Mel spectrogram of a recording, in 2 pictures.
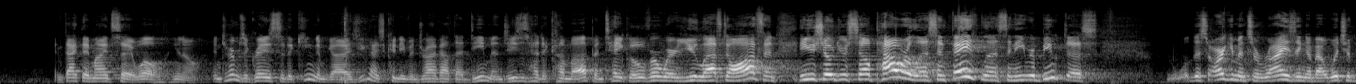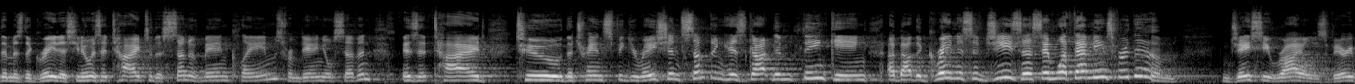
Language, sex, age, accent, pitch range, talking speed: English, male, 40-59, American, 145-210 Hz, 215 wpm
